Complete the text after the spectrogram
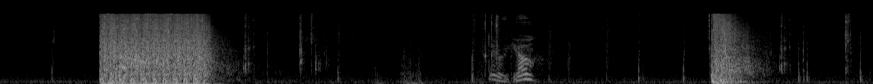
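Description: Pistol shots ring out sharply.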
